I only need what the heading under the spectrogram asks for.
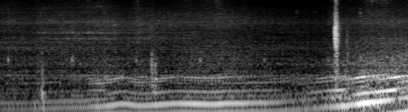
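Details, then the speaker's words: Golf R pulling away gently with a new Bull-X downpipe, resonator delete and exhaust flaps open, oil not yet warm: quiet, even exhaust note rising smoothly, with no puffing or ticking now that the earlier exhaust leak is gone. "okay the thing is so much more quiet now even the resonator delete even the exhaust flaps open the larger downpipe it's so much quieter what it was with that terrible exhaust leak that we had yeah sounds good"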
